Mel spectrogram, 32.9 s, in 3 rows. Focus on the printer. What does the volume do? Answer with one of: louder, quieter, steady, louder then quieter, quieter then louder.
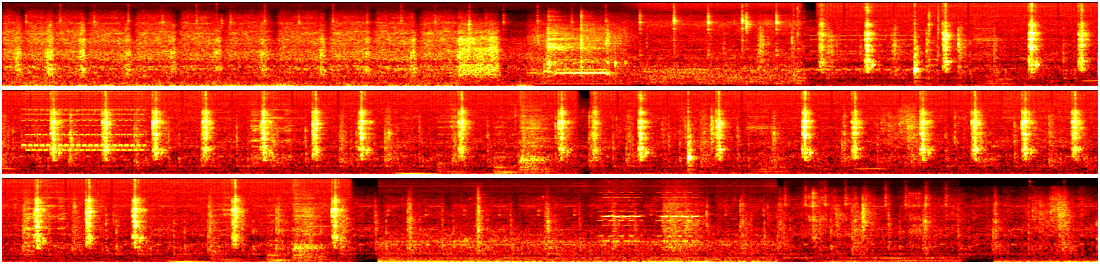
quieter.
